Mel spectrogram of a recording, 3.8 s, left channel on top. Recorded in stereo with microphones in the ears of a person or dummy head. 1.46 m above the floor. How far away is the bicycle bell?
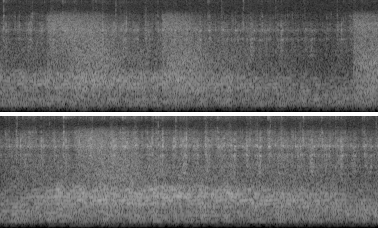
I don't hear a bicycle bell.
